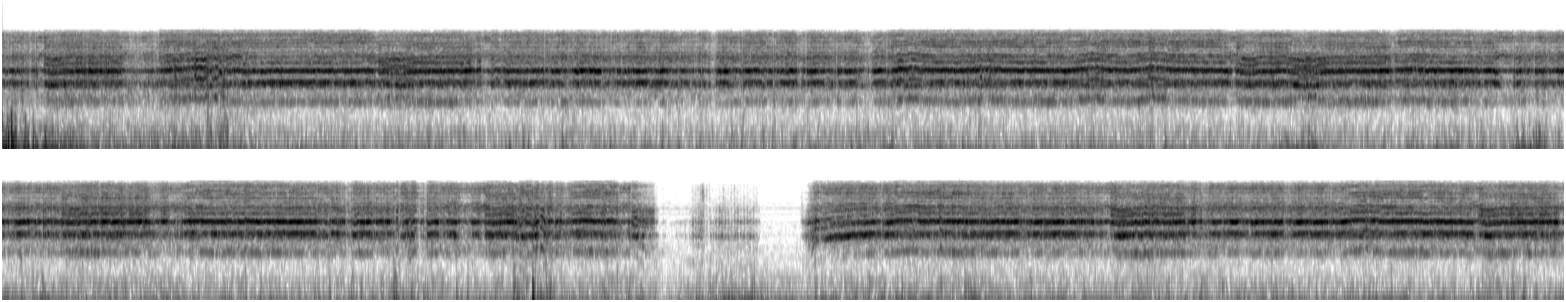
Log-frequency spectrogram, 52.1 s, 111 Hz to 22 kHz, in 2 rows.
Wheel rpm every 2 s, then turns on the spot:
160, 160, 160, 160, 160, 160, 160, 160, 160, 160, 160, 160, 160, 160, 160, 160, 160, 160, 50, 40, 150, 160, 160, 160, 160, 160.
none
